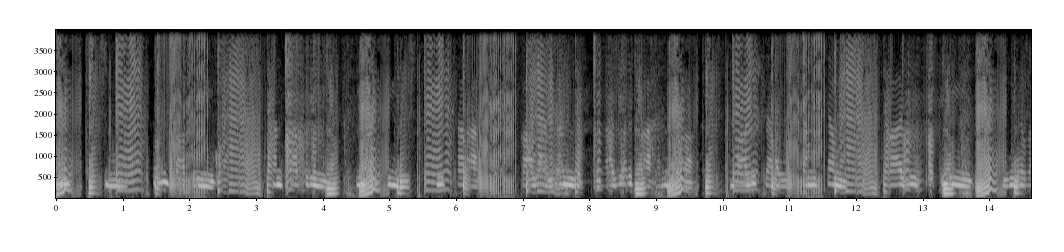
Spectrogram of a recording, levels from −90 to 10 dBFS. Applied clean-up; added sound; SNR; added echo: neural mask model RNNoise.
